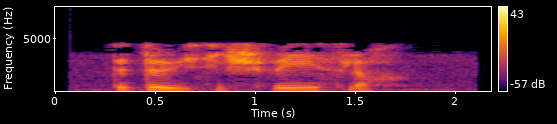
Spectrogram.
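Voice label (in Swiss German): "tauisigfiessler", Alsatian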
